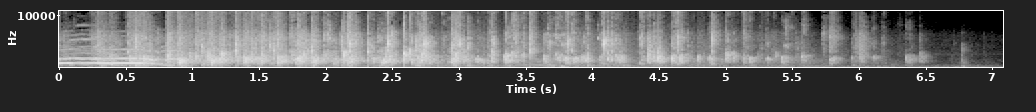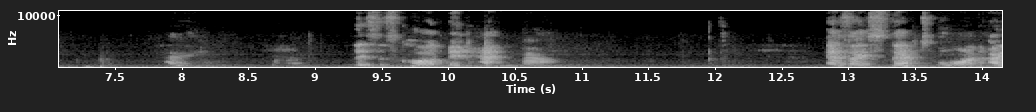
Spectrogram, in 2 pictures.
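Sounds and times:
crowd whooping: 0:00.0 - 0:01.8
crowd applause: 0:00.0 - 0:06.6.

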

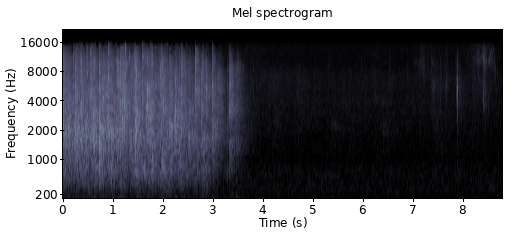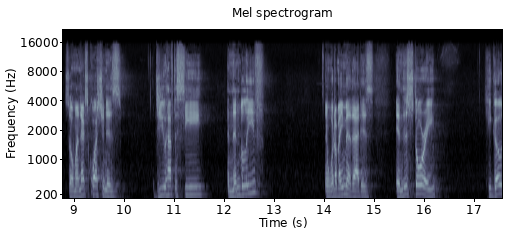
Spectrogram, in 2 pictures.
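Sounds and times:
audience clapping: 0:00.0 - 0:03.9
speech: 0:08.9 - 0:10.0, 0:10.6 - 0:12.8, 0:14.0 - 0:16.4, 0:17.2 - 0:17.5.

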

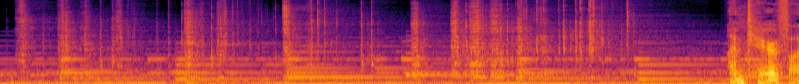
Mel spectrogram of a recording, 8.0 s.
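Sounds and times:
scratching on wood beneath floorboards: 0:00.1 - 0:06.4
speech: 0:07.3 - 0:07.9.

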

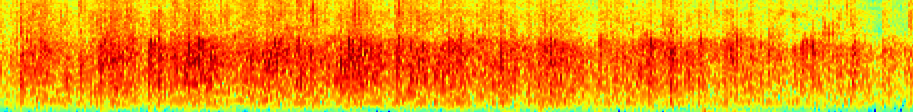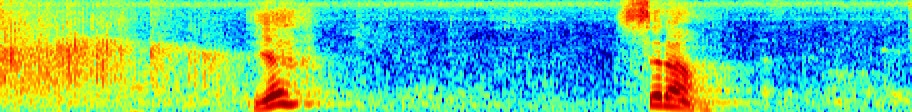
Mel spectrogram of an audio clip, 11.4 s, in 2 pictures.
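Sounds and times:
audience clapping hands: 0:00.0 - 0:07.6
speech: 0:07.3 - 0:07.7, 0:09.8 - 0:10.2.

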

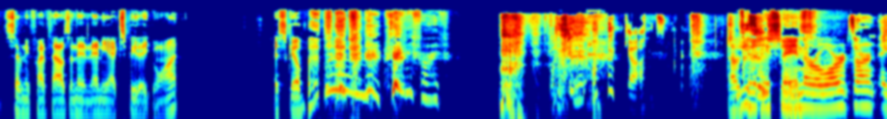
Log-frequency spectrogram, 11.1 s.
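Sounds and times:
speech: 0:00.1 - 0:02.4, 0:03.4 - 0:06.5, 0:07.9 - 0:08.5, 0:09.1 - 0:11.0
stifled sneeze: 0:06.3 - 0:07.6.

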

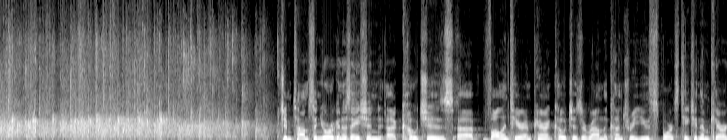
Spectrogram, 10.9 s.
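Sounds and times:
audience applause: 0:00.0 - 0:04.2
speech: 0:04.2 - 0:10.8.

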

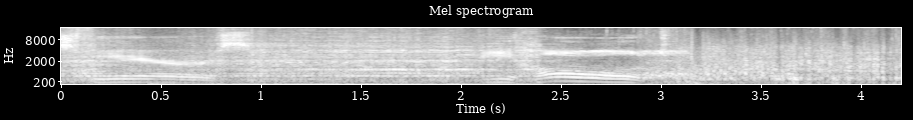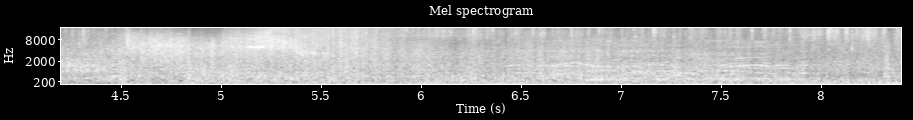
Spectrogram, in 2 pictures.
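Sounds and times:
speech: 0:00.1 - 0:01.1, 0:02.1 - 0:04.3
magical lightning strike: 0:04.3 - 0:08.3.

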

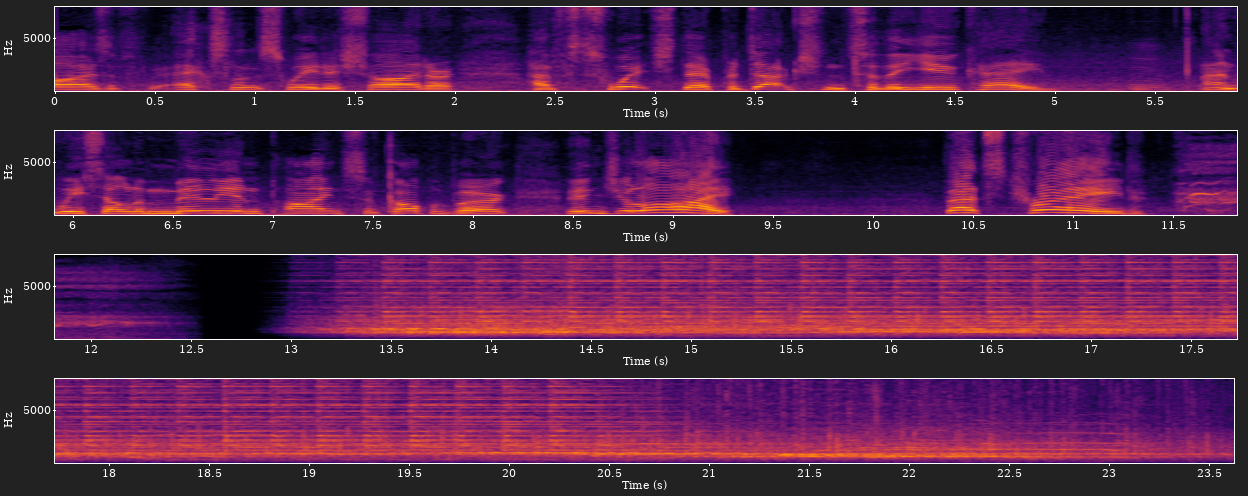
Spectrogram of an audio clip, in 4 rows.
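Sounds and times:
speech: 0:00.0 - 0:09.4, 0:10.4 - 0:11.8
crowd clapping and cheering at stock exchange opening: 0:12.9 - 0:23.6
stock exchange opening bell ringing: 0:13.0 - 0:21.3.

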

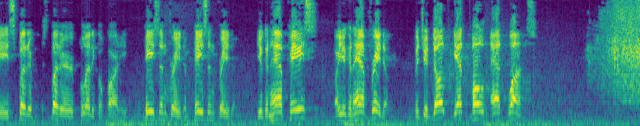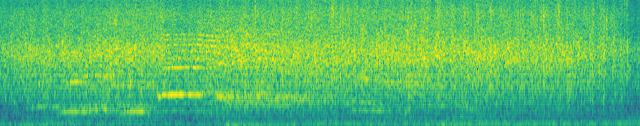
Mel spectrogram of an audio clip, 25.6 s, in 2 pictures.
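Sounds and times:
speech: 0:00.0 - 0:10.8
booing voices: 0:11.8 - 0:24.6
audience applause: 0:11.8 - 0:25.6.

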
